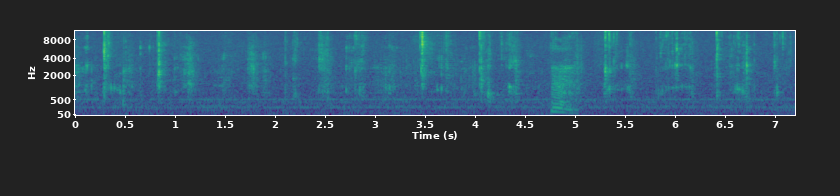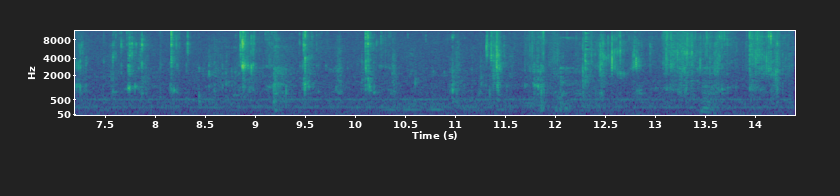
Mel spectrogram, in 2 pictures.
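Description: Close-up eating of a crispy deep-fried pork baby back rib: chewing and biting, an irregular stream of crunchy, wet mouth clicks and smacks.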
